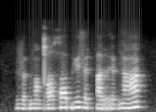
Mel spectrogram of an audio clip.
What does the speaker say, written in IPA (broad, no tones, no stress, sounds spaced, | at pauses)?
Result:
v œ ʔ v ã qʼ ɔ χ ɔ b y z ø t͡sʼ a r ø ʔ z ã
